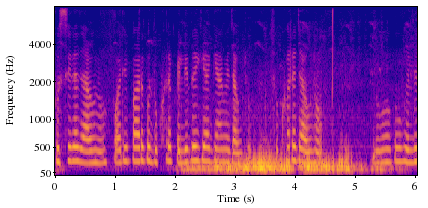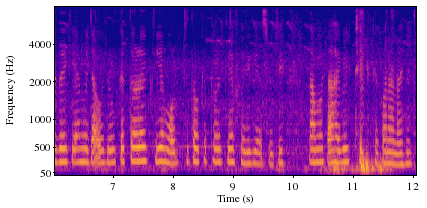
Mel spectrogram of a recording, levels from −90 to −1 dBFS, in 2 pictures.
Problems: background sounds at intervals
